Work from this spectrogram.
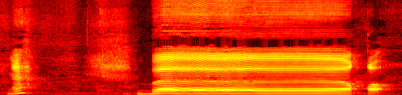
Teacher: Lantunannya besar. Qalqalah kubra nama dia.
